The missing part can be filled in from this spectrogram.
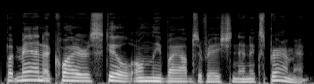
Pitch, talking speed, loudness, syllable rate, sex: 150 Hz, 170 wpm, -16 LUFS, 6.0 syllables/s, male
